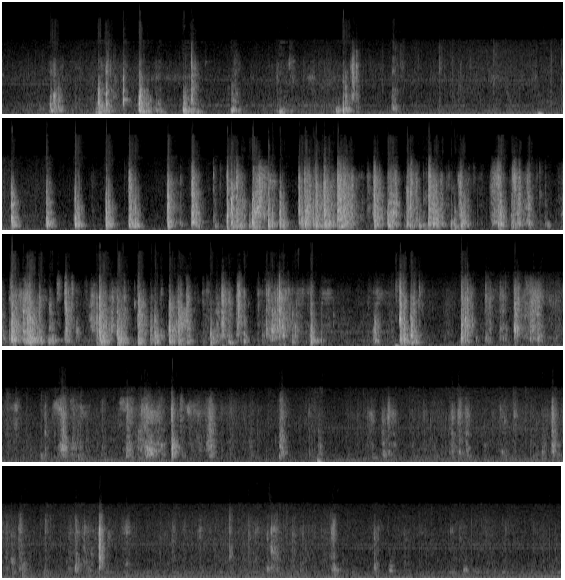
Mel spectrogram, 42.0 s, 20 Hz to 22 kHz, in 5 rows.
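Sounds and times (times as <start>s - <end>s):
scuffling: 0.6s - 42.0s.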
